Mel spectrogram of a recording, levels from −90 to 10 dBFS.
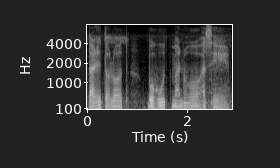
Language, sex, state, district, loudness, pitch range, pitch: Assamese, male, Assam, Kamrup Metropolitan, -22 LUFS, 95-105 Hz, 100 Hz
